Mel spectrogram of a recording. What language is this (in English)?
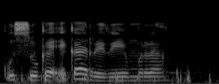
Tsonga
